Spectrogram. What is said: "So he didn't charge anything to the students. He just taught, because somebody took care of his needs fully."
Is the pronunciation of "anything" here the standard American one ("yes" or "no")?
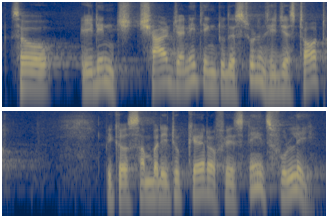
no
